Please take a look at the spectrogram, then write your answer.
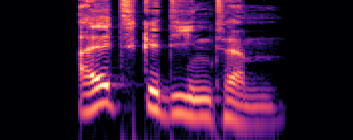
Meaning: strong dative masculine/neuter singular of altgedient
- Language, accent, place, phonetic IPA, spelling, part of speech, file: German, Germany, Berlin, [ˈaltɡəˌdiːntəm], altgedientem, adjective, De-altgedientem.ogg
